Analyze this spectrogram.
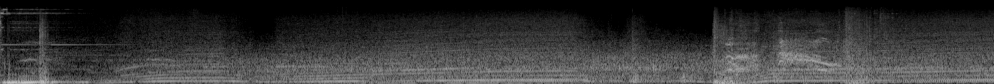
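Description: A car engine starts and revs, rising and falling in pitch as the car accelerates.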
